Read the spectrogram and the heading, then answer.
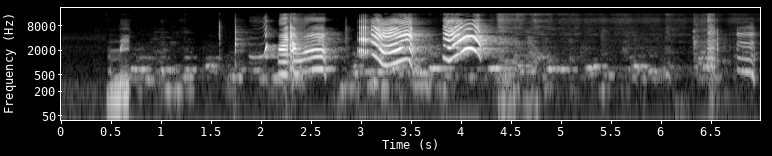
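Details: Indoor baby ringneck parrot giving harsh, looping squawks that swing up and down in pitch in three strong bursts, with soft squeaks, low murmurs and a couple of sharp high notes around them.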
